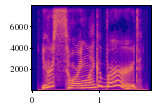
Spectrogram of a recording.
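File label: you are soaring like a bird, female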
